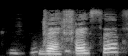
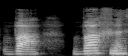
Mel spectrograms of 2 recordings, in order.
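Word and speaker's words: וָכֶסֶף: Vechesef. Mm-hmm. Actually, sorry. Vachesef. Vachesef. Thank you. Vachesef. Un choshet. Mm-hmm. We'll pronounce this one.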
